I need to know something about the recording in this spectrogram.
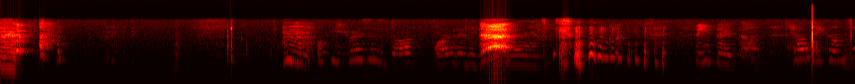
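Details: Loud, abrupt vocal hiccups break into speech and laughter, each a sudden squeaky gulp, likened to a rooster; hiccups.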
